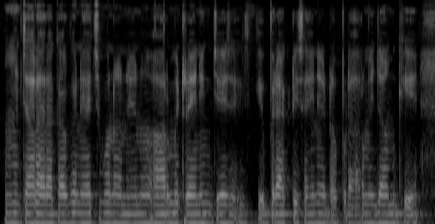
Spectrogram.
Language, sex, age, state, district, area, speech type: Telugu, male, 30-45, Andhra Pradesh, Srikakulam, urban, spontaneous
